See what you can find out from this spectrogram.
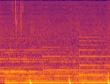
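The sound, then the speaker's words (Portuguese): Three soft, evenly spaced taps of two fingers against the palm at a prayer gathering, sounding over a steady low hum. “Eu queria que eu e você fizéssemos algo muito simples. Se você puder pegar seus dois dedos e começar a bater assim comigo, vamos lá.”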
